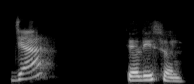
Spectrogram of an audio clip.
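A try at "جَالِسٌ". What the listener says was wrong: jalisun ya, jimnya panjang.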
